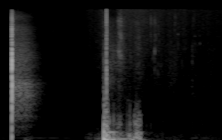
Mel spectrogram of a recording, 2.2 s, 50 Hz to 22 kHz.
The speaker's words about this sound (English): So clap so we know where to look? No. Well, yeah, probably. Let's do that. Okay, we'll do a clap. Right? 3, 2, 1.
